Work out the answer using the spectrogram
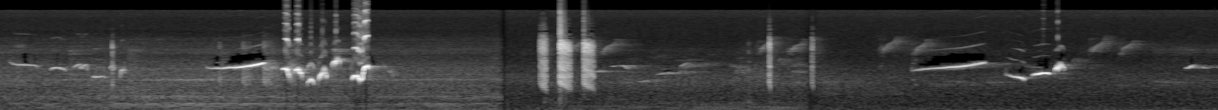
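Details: Female white-rumped shama stimulating the male. Rising whistles break into a fast tumbling run of notes, with sharp clicks between phrases and a loud broadband noise in the first seconds.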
